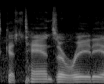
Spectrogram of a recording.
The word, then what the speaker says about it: Catanzariti: I said, it's Catanzariti, right? She looked at me, she goes, it's Catanzariti, and she did the hand motion as well.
